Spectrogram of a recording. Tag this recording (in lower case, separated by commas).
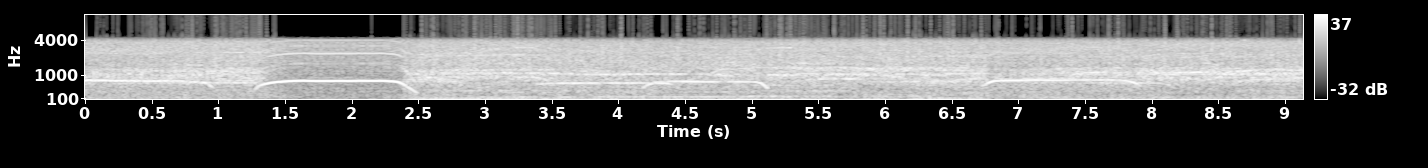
people cheering, cheering, music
